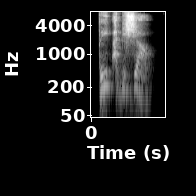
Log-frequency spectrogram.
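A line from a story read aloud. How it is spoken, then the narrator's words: Strained hiss. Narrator (Russian): с натугой прошипела Хона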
